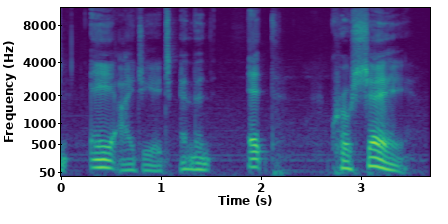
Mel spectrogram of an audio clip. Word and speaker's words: crochet: a-i-g-h and then it crochet ballet these are french words so the t is silent so the a a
